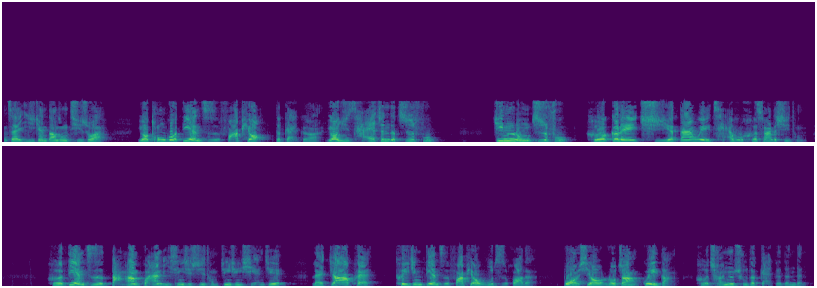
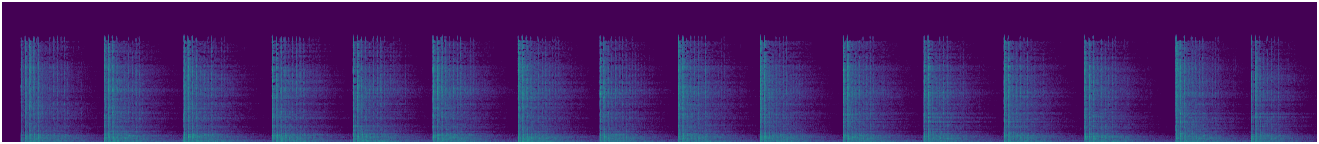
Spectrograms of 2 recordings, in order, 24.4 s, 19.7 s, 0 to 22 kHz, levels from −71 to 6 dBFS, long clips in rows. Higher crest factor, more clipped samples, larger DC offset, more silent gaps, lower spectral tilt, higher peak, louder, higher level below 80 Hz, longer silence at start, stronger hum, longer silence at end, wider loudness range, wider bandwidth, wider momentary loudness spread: second, 16 dB vs 26 dB; neither; neither; neither; about the same, -2.5 dB/octave vs -1.5 dB/octave; about the same, -8 dBFS vs -10 dBFS; first, -22 LUFS vs -32 LUFS; second, -64 dBFS vs -54 dBFS; second, 0.05 s vs 0.3 s; neither; first, 0.2 s vs 0 s; about the same, 4 LU vs 2 LU; second, 6.8 kHz vs 17 kHz; second, 14 LU vs 20 LU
